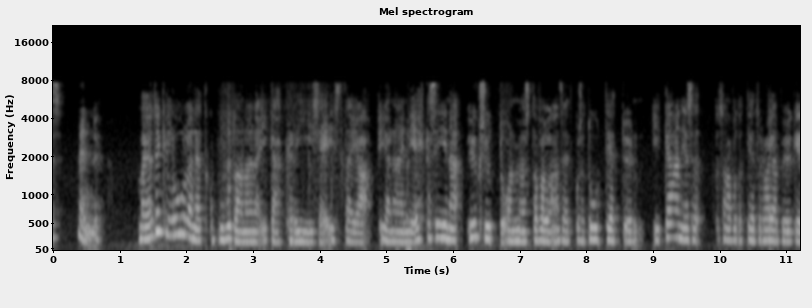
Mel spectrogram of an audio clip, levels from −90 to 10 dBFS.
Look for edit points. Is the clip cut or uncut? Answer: cut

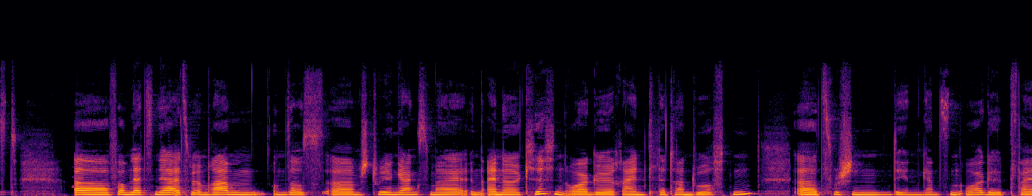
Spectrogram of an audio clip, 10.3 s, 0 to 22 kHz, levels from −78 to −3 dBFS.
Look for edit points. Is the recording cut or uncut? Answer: cut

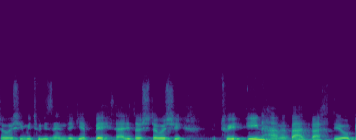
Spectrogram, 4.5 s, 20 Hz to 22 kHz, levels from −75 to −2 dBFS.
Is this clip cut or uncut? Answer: uncut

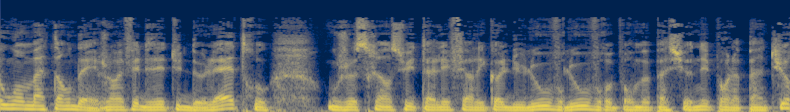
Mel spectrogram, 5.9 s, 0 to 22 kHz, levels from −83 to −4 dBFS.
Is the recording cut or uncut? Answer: cut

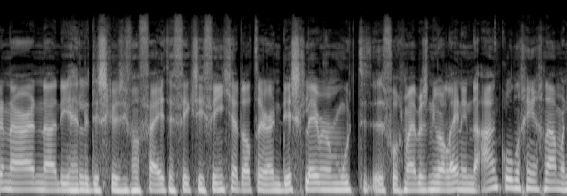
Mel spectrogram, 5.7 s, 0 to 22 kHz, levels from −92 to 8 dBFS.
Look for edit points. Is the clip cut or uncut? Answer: cut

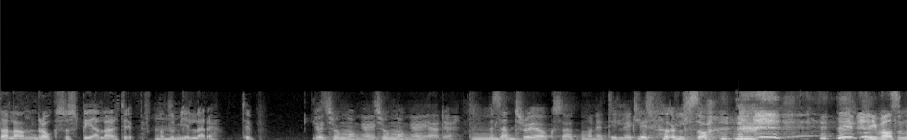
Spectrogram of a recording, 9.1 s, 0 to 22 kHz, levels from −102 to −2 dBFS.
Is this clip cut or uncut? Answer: cut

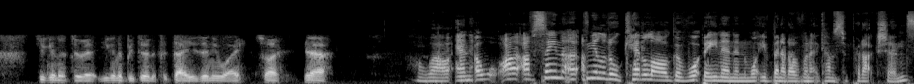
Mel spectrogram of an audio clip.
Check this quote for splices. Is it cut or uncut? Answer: cut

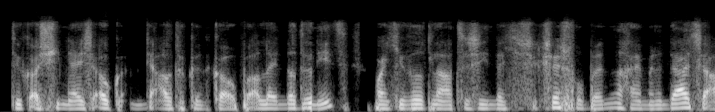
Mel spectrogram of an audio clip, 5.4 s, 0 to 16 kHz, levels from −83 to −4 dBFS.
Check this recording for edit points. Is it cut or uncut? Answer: cut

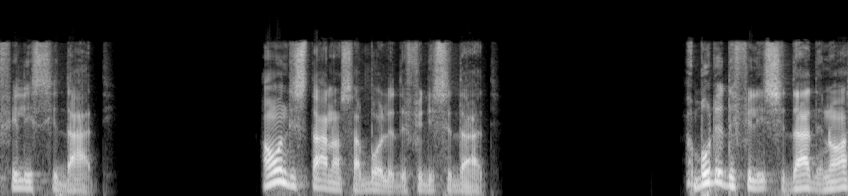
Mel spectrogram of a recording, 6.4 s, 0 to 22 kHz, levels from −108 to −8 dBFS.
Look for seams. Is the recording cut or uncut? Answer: uncut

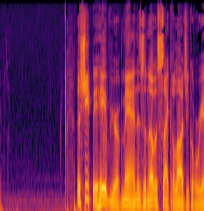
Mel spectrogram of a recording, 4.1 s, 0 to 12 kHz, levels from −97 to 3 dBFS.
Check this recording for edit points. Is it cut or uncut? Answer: cut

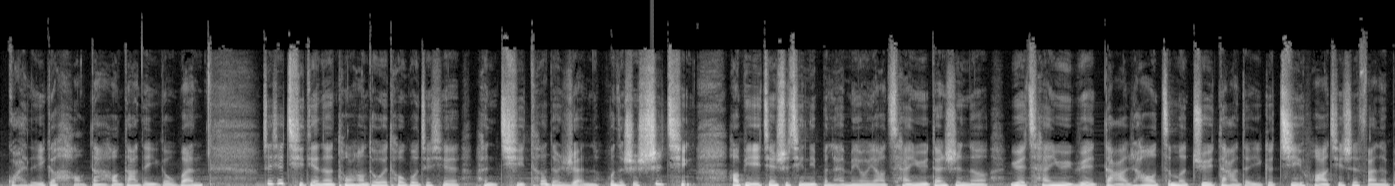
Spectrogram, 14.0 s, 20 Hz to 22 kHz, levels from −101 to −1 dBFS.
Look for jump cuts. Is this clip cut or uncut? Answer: uncut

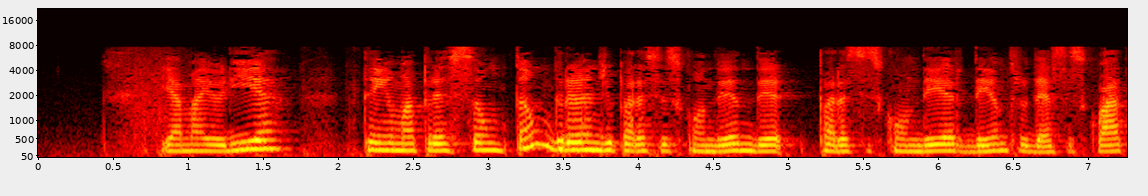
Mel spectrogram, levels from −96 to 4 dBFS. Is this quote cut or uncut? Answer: uncut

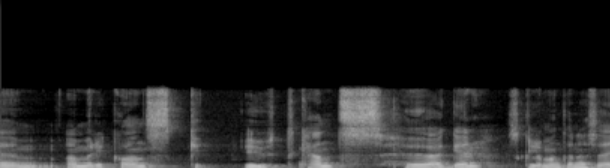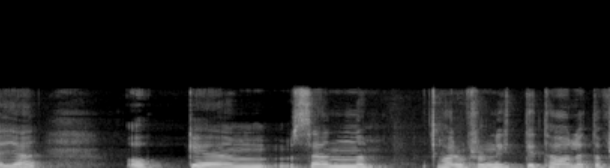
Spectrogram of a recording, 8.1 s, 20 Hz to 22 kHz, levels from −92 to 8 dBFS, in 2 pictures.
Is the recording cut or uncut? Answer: uncut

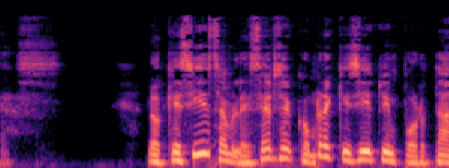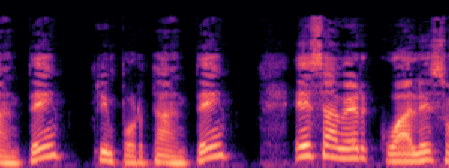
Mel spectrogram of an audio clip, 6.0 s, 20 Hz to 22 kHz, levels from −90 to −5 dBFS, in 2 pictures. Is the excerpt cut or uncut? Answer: cut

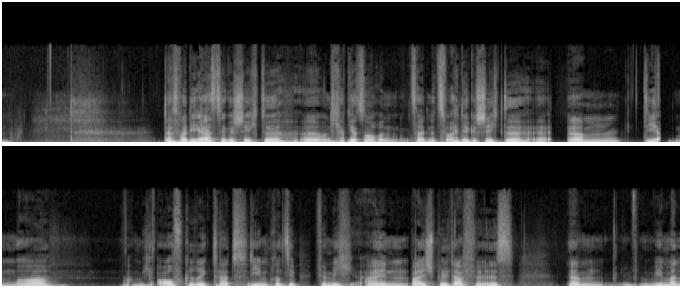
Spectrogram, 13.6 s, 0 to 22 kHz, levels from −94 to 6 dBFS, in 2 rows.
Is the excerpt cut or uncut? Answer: cut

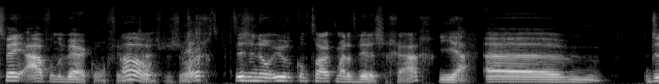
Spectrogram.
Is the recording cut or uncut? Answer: cut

